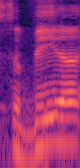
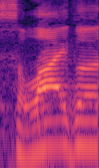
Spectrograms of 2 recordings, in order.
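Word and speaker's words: Sevilla: it correct so Kudos well my last name is my last name is seevilla and I get saliva Savala sevil so I try to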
